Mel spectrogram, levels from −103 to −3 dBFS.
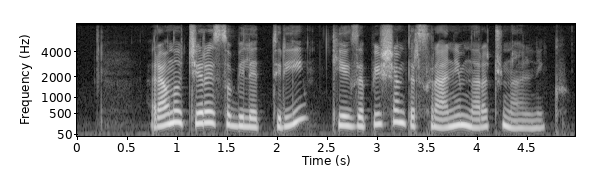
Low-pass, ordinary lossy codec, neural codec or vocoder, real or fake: none; none; none; real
